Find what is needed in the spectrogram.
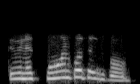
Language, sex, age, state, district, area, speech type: Kashmiri, female, 18-30, Jammu and Kashmir, Bandipora, rural, conversation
